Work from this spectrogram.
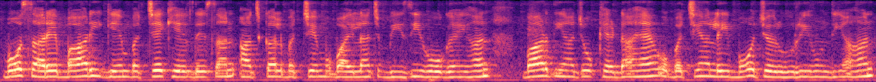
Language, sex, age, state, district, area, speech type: Punjabi, female, 30-45, Punjab, Mansa, urban, spontaneous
